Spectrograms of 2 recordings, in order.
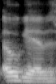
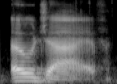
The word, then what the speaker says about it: ogive: to you guys say that it looks like oh gibbs right this is actually pronounced ogive so it's oops ogives oh given that's oh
